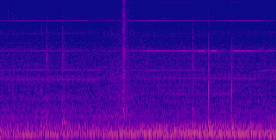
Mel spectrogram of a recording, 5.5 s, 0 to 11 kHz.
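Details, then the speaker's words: Late-1980s Mitsubishi HS-337UR VHS VCR in playback: low steady hum under a thin, constant high-pitched squeal with a few clicks; tracking responds, so head suspected fine and audio circuitry suspected, not confirmed. "so here we are with the Mitsubishi that's not working you can hear a squeal and hum as it's playing actually there's a bit of a change"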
